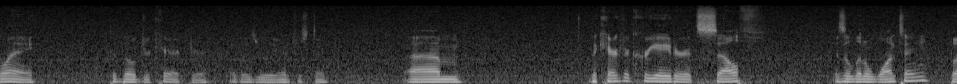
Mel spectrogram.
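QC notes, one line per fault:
No faults found; room noise sits about 17 dB below the speech as part of the recording.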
